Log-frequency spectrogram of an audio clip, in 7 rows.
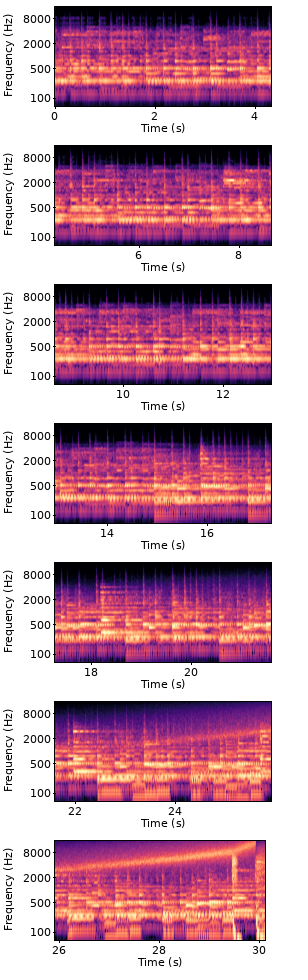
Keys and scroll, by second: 2.2 c, 13.2 Delete, 25.2 c, 28.1 c, 28.4 shift+F2, 28.8 Escape.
